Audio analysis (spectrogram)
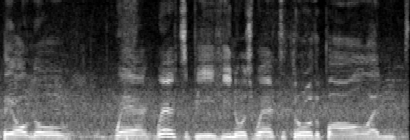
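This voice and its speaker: A Scottish man with a fairly high voice talks through the plays in a relaxed, analytical way. He pokes fun at himself now and then. Traffic and outdoor noise are clearly audible behind him. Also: a little slow. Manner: relaxed analytical chat, self-deprecating. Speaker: colour commentator. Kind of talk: live sports commentary.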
